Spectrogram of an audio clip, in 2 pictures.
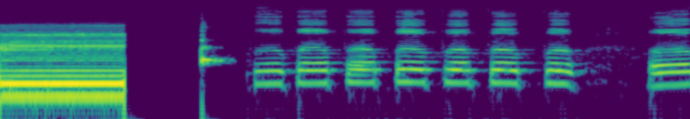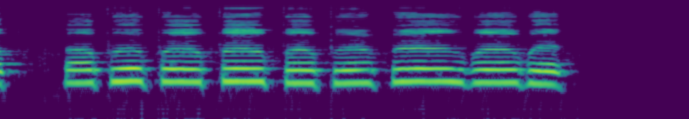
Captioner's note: baby talk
